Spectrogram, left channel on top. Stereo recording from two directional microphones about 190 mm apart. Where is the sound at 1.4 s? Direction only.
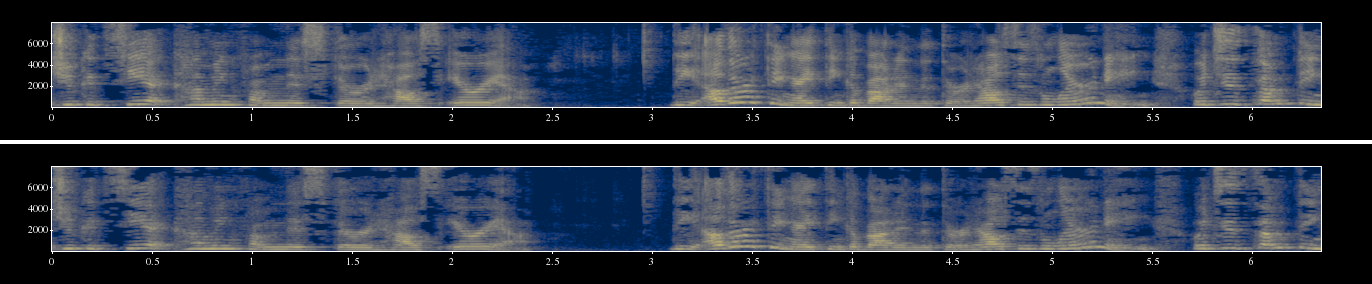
20° right (ahead or behind).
